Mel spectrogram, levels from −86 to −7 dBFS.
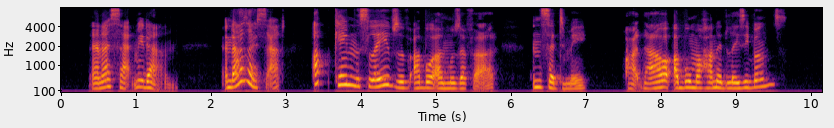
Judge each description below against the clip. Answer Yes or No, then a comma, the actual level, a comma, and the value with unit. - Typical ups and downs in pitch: Yes, average, 3.8 semitones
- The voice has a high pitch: Yes, high, 210 Hz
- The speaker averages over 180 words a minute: No, average, 155 wpm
